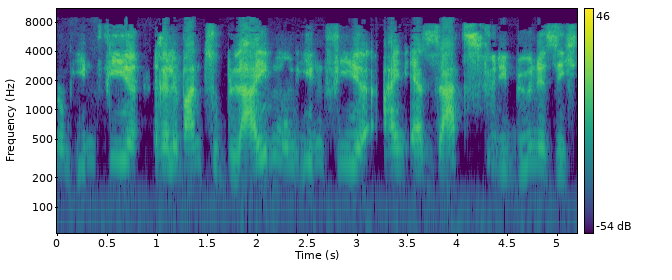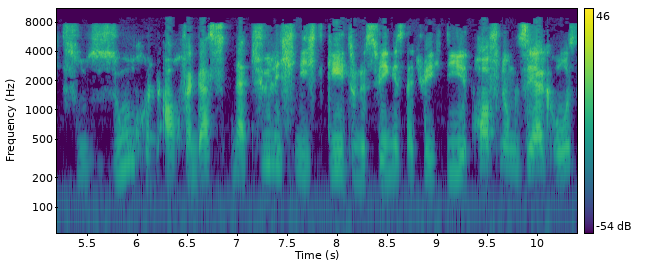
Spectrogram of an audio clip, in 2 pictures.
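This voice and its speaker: A man from Russia, a singer and music teacher, answering interview questions in a measured, earnest way. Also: mid-range voice, pushed and bright, no echo, poor audio.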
